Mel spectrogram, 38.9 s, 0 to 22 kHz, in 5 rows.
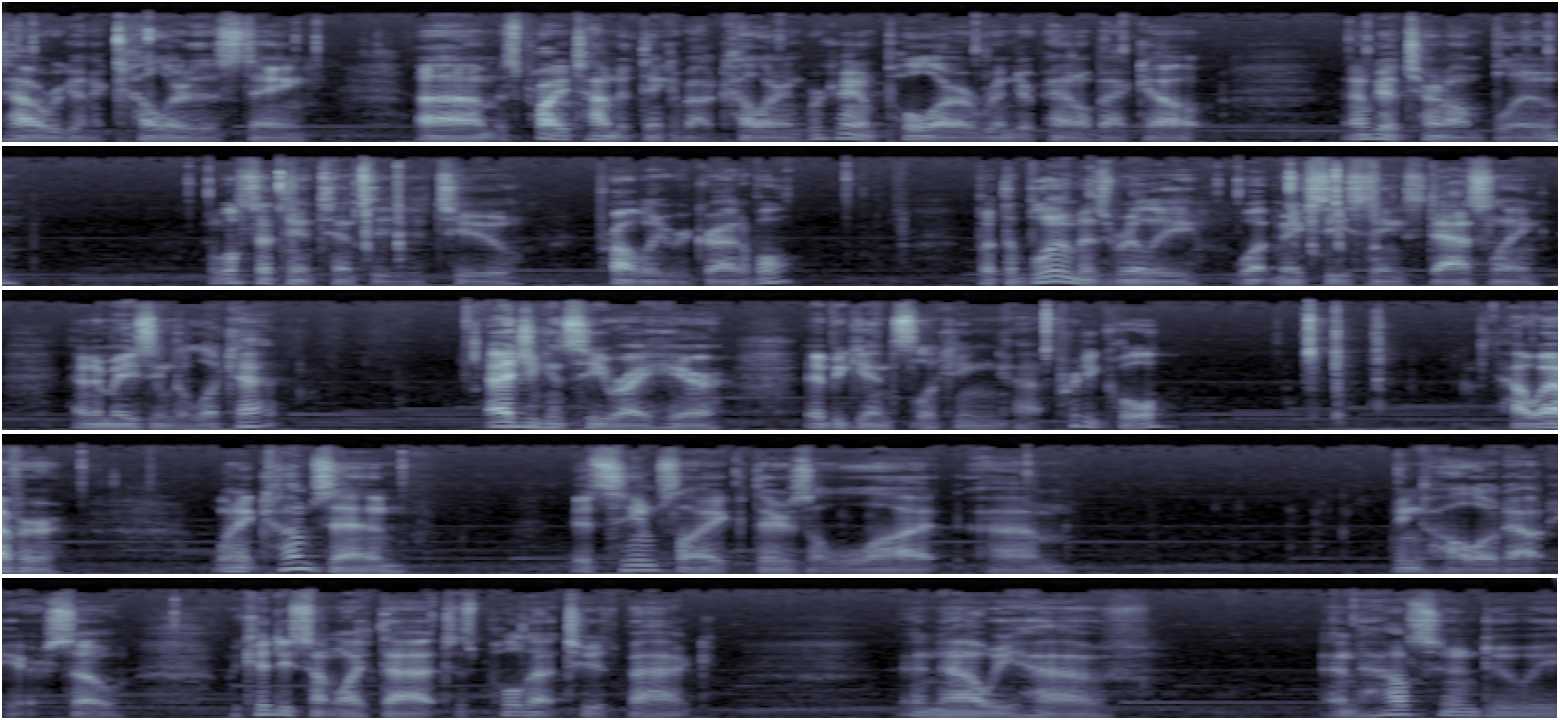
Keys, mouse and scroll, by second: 0.1 click, 0.6 g, 1.4 click, 3.8-5.5 drag, 9.1 2, 11.6 middle click, 12.0-13.0 scroll up 1, 13.0 click, 14.2 2, 22.1 shift+space, 23.2-25.0 middle drag, 27.0-30.3 right drag, 30.3-33.2 drag, 33.2-38.8 right drag.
